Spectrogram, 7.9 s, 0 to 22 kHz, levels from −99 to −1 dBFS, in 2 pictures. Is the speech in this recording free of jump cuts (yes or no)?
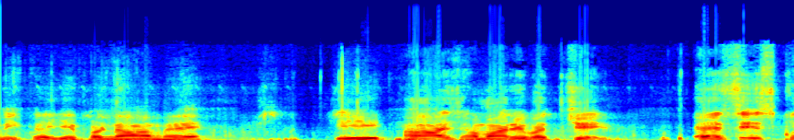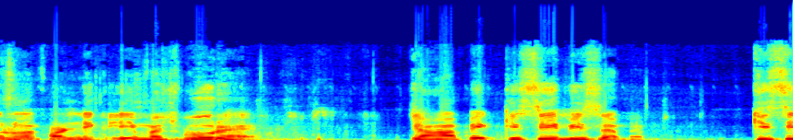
yes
